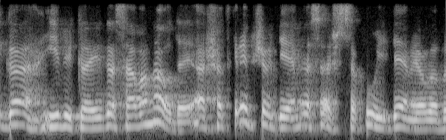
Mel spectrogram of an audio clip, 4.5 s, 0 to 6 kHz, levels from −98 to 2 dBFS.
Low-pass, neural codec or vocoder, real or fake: 5.4 kHz; none; real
